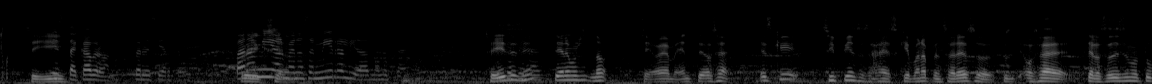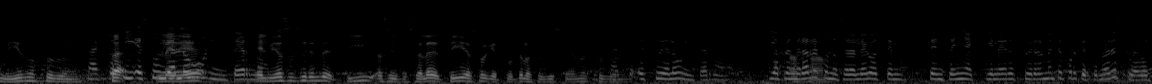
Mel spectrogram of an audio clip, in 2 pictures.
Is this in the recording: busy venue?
yes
